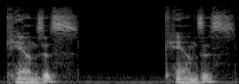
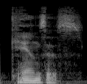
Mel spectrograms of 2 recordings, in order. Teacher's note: dans Kansas, en fait, l'accent tonique est sur le can.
